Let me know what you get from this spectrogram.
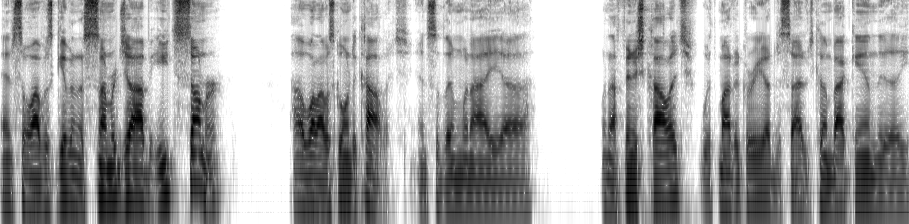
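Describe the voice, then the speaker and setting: A man's dark, mellow voice, fairly low in pitch, at a very fast pace with fairly even intonation, on a very clean recording with a silent background. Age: 70s. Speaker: retiree advocacy leader, union activist. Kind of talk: interview. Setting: union hall.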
